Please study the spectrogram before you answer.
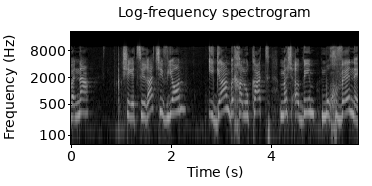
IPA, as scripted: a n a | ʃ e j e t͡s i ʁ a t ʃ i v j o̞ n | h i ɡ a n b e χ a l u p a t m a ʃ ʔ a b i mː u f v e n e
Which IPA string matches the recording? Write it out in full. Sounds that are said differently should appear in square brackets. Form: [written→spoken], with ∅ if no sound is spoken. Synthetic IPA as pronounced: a n a | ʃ e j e t͡s i ʁ a t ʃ i v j o̞ n | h i ɡ a [n→m] b e χ a l u [p→k] a t m a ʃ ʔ a b i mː u [f→χ] v e n e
